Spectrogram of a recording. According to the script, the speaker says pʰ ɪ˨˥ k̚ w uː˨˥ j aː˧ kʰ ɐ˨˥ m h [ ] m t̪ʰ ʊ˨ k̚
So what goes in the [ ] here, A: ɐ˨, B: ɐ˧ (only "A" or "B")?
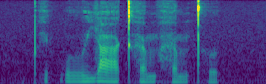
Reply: A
